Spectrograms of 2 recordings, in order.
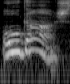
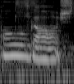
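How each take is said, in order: First: It is said in a happy, surprised tone. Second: It is said in a sad, downcast tone. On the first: The speaker is pleasantly surprised. "se eu tiver a expressão alegre, estou surpresa" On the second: The speaker is feeling sadness. "triste, vai expressar tristeza"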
